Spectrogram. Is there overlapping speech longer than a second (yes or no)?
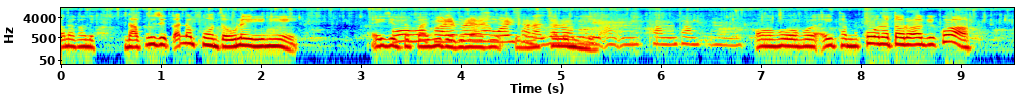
yes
